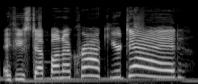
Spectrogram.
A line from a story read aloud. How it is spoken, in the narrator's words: Lola had yelled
